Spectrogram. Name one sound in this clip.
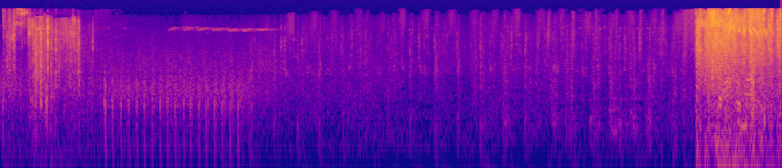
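Footsteps run quickly on a hard surface.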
